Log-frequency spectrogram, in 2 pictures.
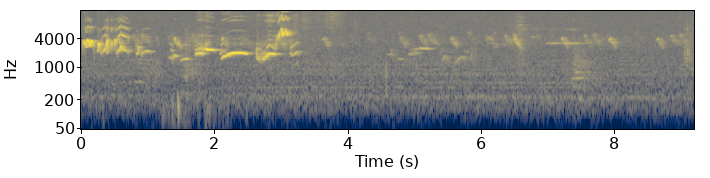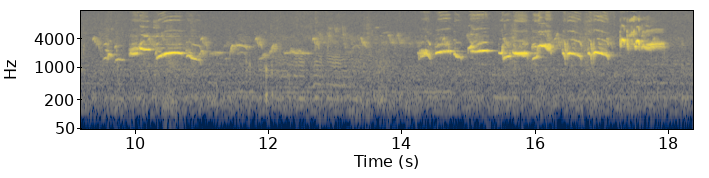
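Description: Birds chirp and call in bursts of bright, high notes, with a steady insect-like buzz beneath; quieter stretches separate three busier flurries of song.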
